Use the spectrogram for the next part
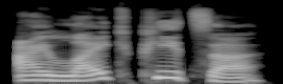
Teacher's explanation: Let your voice fall gently at the end.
